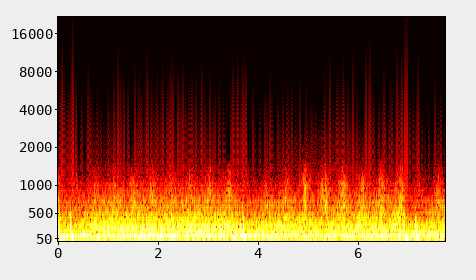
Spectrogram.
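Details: Fetal heartbeat heard through the womb: steady, rapid whooshing pulses over a muffled rumble, at around 150 beats per minute.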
